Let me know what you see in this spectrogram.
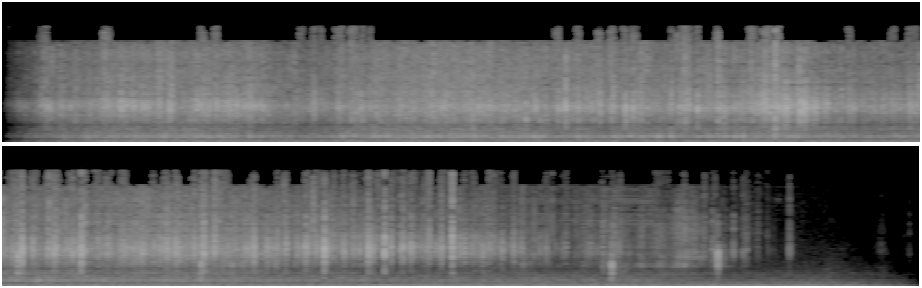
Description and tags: Flowing sand being poured from one container into another.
